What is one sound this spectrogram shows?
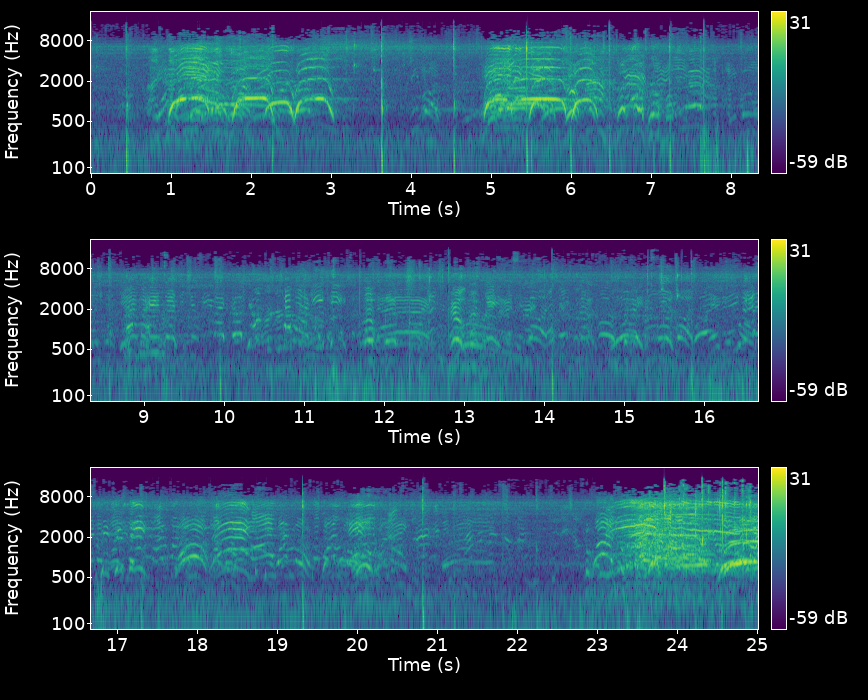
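Players and onlookers shout and cheer outdoors.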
